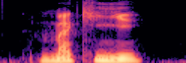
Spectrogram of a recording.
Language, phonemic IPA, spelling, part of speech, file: French, /ma.ki.je/, maquiller, verb, Fr-maquiller.ogg
- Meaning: 1. to disguise, cover or apply makeup (to); to dress up, to embellish 2. to make up (a story, lie, scenario, etc.), to fabricate; to pretend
